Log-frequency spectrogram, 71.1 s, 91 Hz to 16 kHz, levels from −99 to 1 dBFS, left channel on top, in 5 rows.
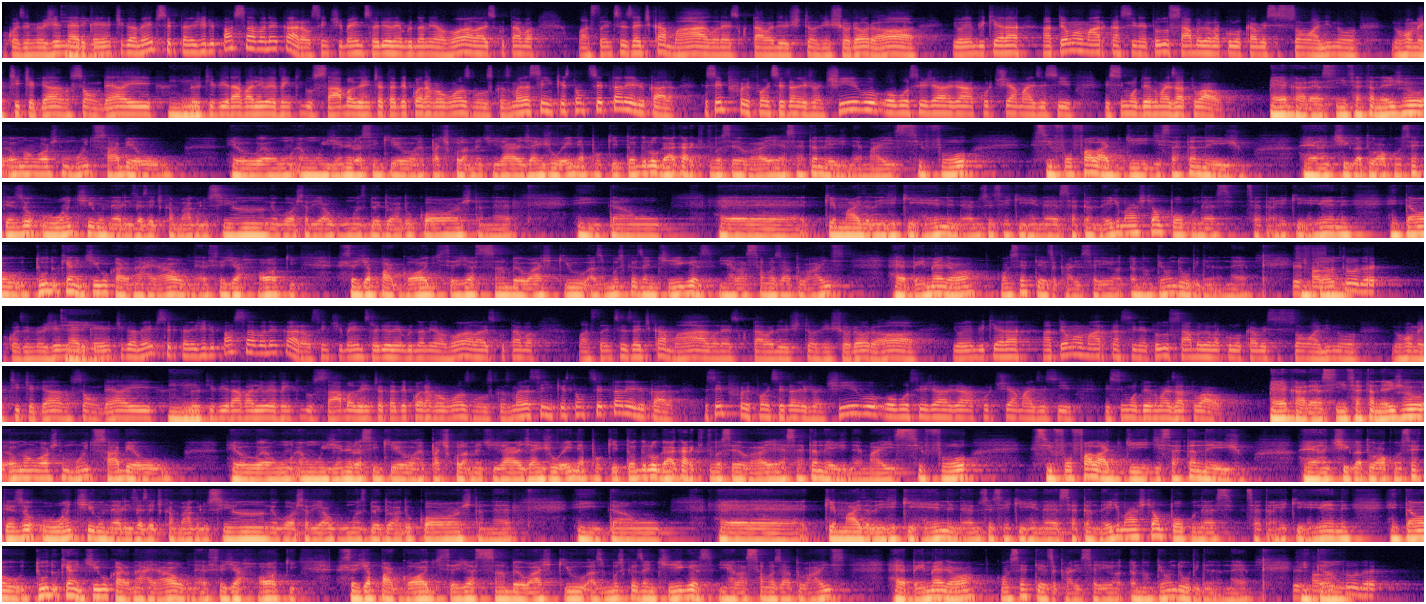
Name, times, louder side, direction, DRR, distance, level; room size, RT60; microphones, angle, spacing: voice 1, 0.0-5.3 5.8-9.1 9.5-21.0 21.2-24.9 25.2-26.4 69.8-70.6, left 3 dB, 35° left, 13 dB, 0.4 m, -23 dB
voice 2, 0.6-1.0 15.9-16.2 26.9-30.1 30.7-66.6 66.9-70.4, right 1 dB, 20° right, 14 dB, 0.6 m, -20 dB
21.0 x 8.8 x 6.0 m, 0.93 s
head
